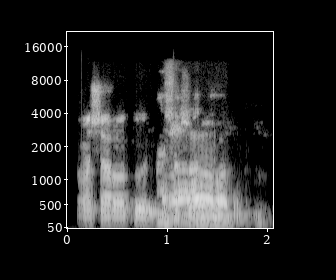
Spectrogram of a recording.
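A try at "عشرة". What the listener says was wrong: Ya, asharatun atau asharatun. Ya, dua-duanya benar ya.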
